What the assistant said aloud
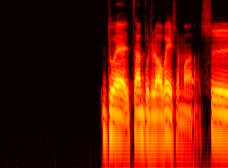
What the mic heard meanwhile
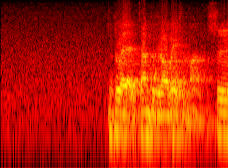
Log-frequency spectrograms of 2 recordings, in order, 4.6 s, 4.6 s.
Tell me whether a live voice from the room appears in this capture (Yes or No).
Yes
